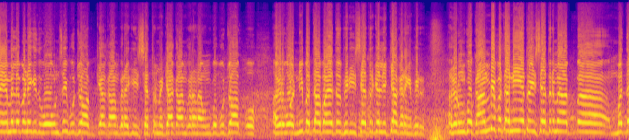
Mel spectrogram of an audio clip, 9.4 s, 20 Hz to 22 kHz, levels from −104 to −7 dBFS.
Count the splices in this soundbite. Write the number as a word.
zero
